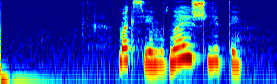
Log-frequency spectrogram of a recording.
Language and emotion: Russian, neutral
